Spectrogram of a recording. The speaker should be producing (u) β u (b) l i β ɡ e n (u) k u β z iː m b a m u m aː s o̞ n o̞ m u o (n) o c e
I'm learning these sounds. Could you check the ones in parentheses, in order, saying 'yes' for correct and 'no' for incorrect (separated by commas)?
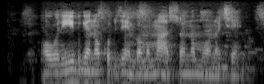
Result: no, no, no, yes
